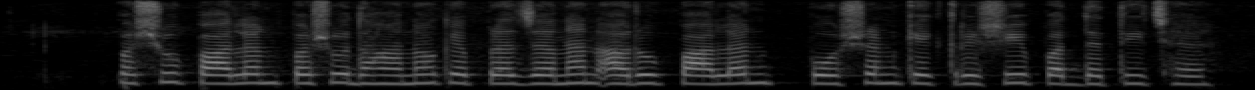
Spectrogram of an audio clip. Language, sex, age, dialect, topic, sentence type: Maithili, female, 18-24, Angika, agriculture, statement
